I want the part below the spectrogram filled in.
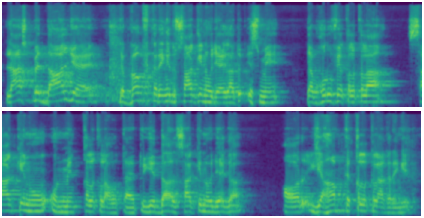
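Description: A man teaching Quran reading, patiently spelling out syllables and slowly chanting the words. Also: a little high, fairly even intonation, gravelly, a bit bright, echoey room.

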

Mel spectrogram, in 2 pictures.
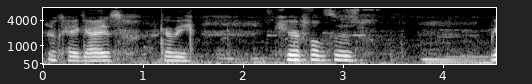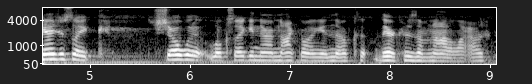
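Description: A female vlogger talking to viewers in a nervous, hushed night-time manner while exploring indoors on a handheld camera. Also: medium pitch, steady tone, normal speed, pauses often, soft background music, poor audio. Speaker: vlogger hosting a challenge video. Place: indoors in hotel hallways. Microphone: handheld phone camera, walking. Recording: handheld recording with background noise.

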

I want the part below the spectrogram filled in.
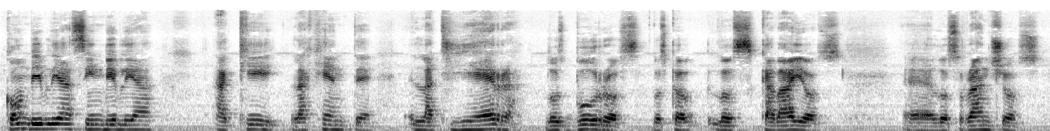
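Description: A man from the United States giving a casual spoken sermon in a halting, preachy way, often repeating his words. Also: mid-range voice, steady tone, slight background noise. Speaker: vlogger.

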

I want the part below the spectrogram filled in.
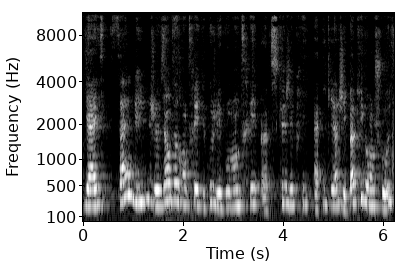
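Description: A woman's voice: a little high, normal speed, dark tone, a little hiss or hum. A young woman vlogging in a casual chat, talking straight to the viewer. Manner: chatty, talks straight to the viewer. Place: at home.

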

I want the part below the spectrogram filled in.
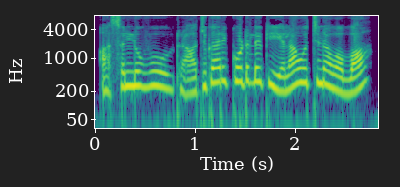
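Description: A woman voicing a caring young village granddaughter in a storybook tale, speaking in a familiar, warm way. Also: sits high, expressive, a little fast, dry recording, clean studio sound, pitched above the performer's own voice.

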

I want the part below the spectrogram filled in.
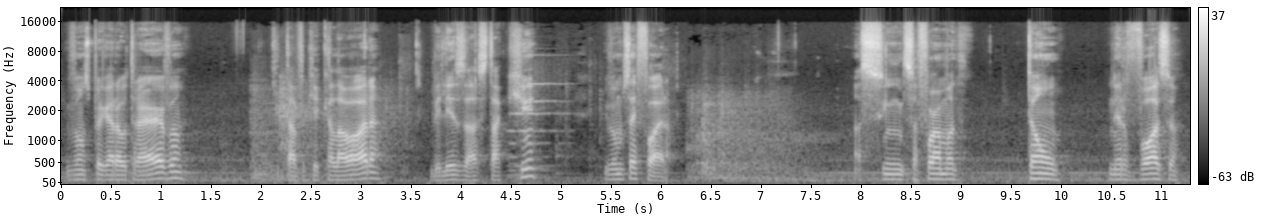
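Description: A man doing live gameplay commentary, excitable, swearing and yelling at the enemy. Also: fairly low pitch, moderate pace, pauses often, faint music behind. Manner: excitable, swears and yells at the boss. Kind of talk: live let's-play commentary.

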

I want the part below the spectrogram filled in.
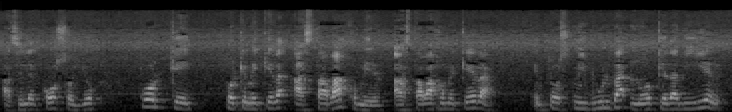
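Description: Vieja mexicana malhablada y chismosa, la hace un hombre, voz algo aguda, con grillos de fondo suaves. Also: male voice, fairly high pitch, moderate pace, slight background noise, natural voice. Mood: chatty. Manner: crude, gossipy, addresses viewers as sisters. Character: brash foul-mouthed middle-aged woman, mother of a household. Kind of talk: comic vlog character.

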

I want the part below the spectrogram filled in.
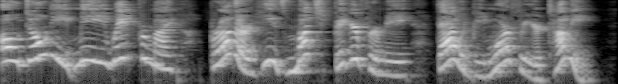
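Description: A woman voicing a small, brave little billy goat who talks in a squeaky, pleading way. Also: big pitch swings, unhurried. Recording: echoey room.

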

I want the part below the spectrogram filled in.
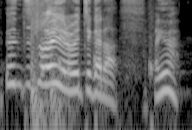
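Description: A young man with an Egyptian Arabic accent giving excited gameplay commentary as a gaming YouTuber, often shouting and laughing. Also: extremely high pitch, very fast, slight background noise.

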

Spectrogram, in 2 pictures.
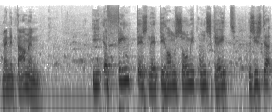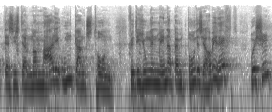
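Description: A man's voice: fairly high pitch, moderate pace. A middle-aged man with a Viennese accent telling a stand-up story, chatty and self-mocking, with laughing asides. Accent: Viennese Austrian German. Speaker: comedian.

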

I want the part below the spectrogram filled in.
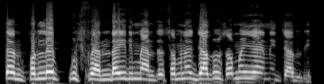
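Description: A woman's voice: high-pitched, quick pace, no room sound, recorded from a distance, close to an everyday voice. A middle-aged woman playing a scheming mother who scolds and nags her married daughter in a scripted family skit. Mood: scolding. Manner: nagging, scolding. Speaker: mother on the phone.

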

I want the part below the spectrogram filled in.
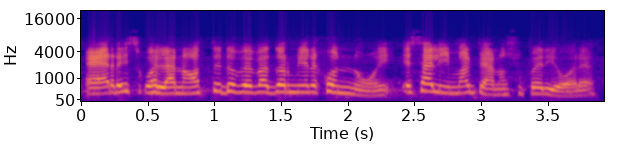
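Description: Woman reading an audiobook, high animated voice, bit dull and lo-fi. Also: moderate pace. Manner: lively, acts out the dialogue with raised pitch. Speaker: audiobook reader.

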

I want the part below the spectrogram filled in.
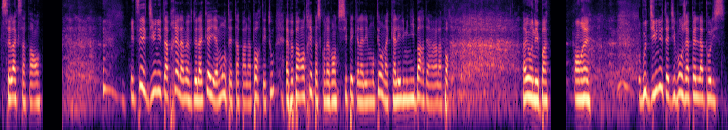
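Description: A man's voice: high voice, fast talker, long pauses, a little mellow, a little hiss or hum. A young man doing stand-up in a comedy club, telling a story and acting out both sides of the dialogue.

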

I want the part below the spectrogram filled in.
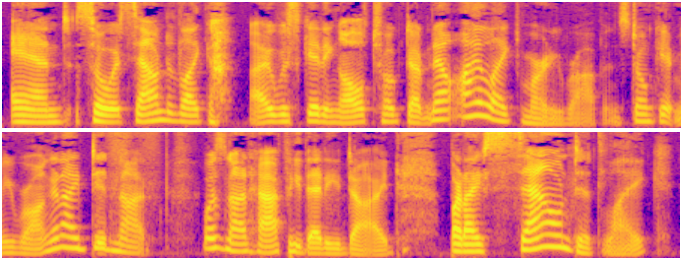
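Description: Lowish-voiced woman telling funny radio stories. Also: moderate pace, creaky, no echo, clean studio sound. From Canada. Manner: animated storyteller, laughs often. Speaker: radio news anchor, guest. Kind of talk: casual interview storytelling.

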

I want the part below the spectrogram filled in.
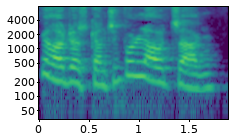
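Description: A man's voice: sits high, normal speed, pitched above the performer's own voice. An older man reading aloud and voicing an eager, curious young boy ghost. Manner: eager, excited questions.

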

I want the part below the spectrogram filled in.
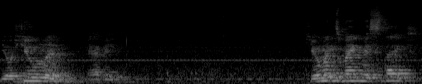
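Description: A man's voice: a little high, takes it slowly, slight background noise. An actor playing a man who questions his friend with blunt, probing questions in a live stage drama. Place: small theatre stage. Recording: echoey theatre from far off.

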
